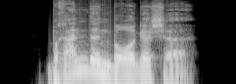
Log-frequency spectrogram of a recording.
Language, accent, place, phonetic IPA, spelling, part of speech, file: German, Germany, Berlin, [ˈbʁandn̩ˌbʊʁɡɪʃə], brandenburgische, adjective, De-brandenburgische.ogg
- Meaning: inflection of brandenburgisch: 1. strong/mixed nominative/accusative feminine singular 2. strong nominative/accusative plural 3. weak nominative all-gender singular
